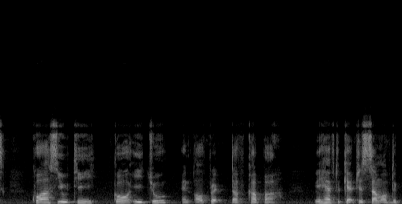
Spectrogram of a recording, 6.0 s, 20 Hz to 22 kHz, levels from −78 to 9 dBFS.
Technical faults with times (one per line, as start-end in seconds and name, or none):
none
